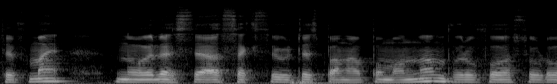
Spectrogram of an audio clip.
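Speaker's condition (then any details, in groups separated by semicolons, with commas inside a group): ALS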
